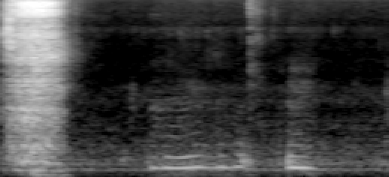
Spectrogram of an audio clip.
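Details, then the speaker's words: Adult sick with a cold caught from a contact, coughing and sneezing, too sick to get out of bed: one loud, sharp sneeze with a burst of air, then brief voiced sounds and a quieter breath. "i have like a whole list of things i need to do but besides for coughing and sneezing and everything else you know"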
